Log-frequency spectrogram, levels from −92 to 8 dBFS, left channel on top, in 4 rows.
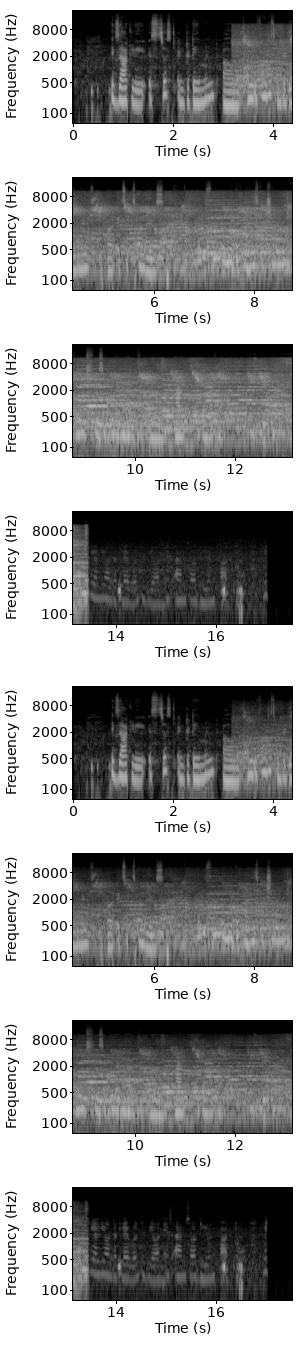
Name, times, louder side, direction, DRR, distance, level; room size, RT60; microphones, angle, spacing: voice 1, 0.7-6.5 6.8-11.0 11.3-11.9 12.5-12.7, left 1 dB, 20° left, 0.5 m, -31 dB
sound 1, 3.2-13.5, left 5 dB, 80° left, 0.8 m, -29 dB
voice 2, 12.6-17.1, right 3 dB, 85° right, 8.0 m, -55 dB
open air
head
